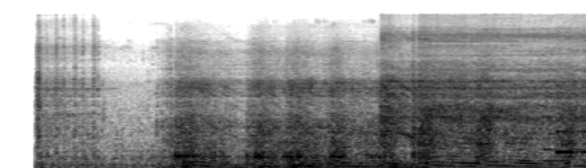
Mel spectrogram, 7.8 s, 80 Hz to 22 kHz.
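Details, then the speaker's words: BS6 Suzuki Access 125 scooter on the self-starter: a gritty rasp from the clutch side under the starter whirr before the engine catches; starter bendix grinding, to be fixed by opening the clutch cover. "Hello दोस्तों क्या आपके भी scooty में self मारते time clutch में से noise आता है जैसे कि मैंने आपको स्टार्टिंग में दिखाया इसका जो क्लच में है बहुत सारा नॉइस आ रहा है"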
